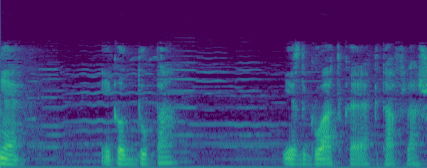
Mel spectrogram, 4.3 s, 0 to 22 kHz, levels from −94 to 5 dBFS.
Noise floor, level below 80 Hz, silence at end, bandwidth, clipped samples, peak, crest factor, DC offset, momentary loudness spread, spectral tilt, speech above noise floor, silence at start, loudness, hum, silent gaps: -52 dBFS; -68 dBFS; 0 s; 8.2 kHz; under 0.1%; -10 dBFS; 22 dB; 0.2%; 22 LU; -4.5 dB/octave; 21 dB; 0 s; -32 LUFS; none; none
